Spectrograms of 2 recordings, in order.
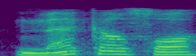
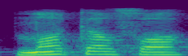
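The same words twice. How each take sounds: First: The first two consonants are light; the last heavy. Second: The first two consonants are heavy like the last. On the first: The speaker calls it right. "فاقرأ هكذا نكص" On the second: The speaker calls it wrong. "وياك أن تقول نكص فهو خطأ"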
